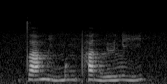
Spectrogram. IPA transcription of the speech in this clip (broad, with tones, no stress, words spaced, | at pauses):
t̪ä˧˥mi˨˩ mʊ˥ŋpʰa˥˩nly˧˥ li˨˩˦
